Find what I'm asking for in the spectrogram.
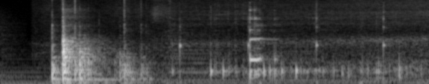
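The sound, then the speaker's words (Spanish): A glass bottle is handled and opened, giving a sharp glassy clink followed by a few lighter clinks and taps, then a soft, uneven rattle that fades out. “Hoy quiero abrir esta botella”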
